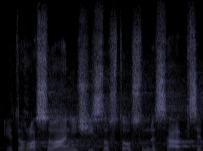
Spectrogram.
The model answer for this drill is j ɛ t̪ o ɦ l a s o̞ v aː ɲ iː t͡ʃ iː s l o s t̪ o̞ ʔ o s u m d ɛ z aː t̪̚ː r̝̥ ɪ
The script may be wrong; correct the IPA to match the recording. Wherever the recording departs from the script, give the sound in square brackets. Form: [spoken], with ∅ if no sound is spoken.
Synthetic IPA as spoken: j ɛ t̪ o ɦ l a s o̞ v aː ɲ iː t͡ʃ iː s l o s t̪ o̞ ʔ o s u m d ɛ [s] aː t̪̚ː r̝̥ ɪ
